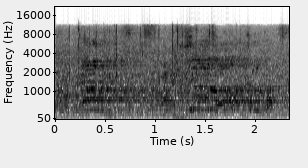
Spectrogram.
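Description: A basketball being dribbled on a hardwood gym floor, with voices in the gym hall.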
